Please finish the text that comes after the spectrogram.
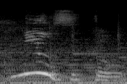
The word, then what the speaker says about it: musical: So here similarly it's musical, y sound.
